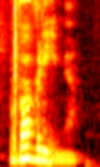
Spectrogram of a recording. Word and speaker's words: вовремя: Не путайте это слово с другим очень похожим ВОВРЕМЯ. Вовремя это одно слово, а здесь во время. Вы видите, что ударение другое, и значение другое.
